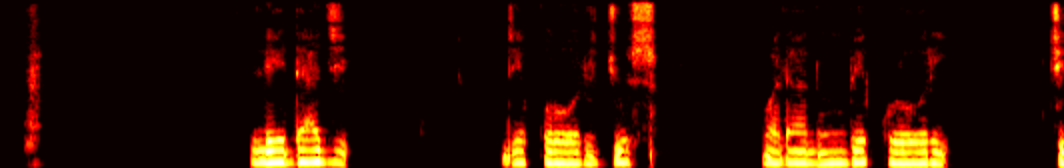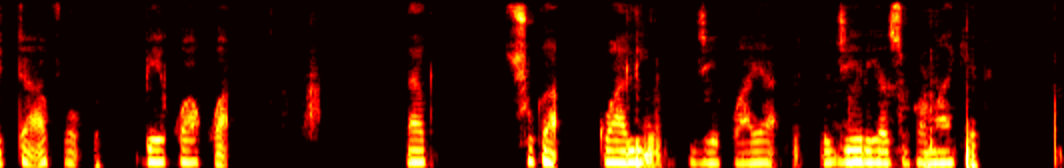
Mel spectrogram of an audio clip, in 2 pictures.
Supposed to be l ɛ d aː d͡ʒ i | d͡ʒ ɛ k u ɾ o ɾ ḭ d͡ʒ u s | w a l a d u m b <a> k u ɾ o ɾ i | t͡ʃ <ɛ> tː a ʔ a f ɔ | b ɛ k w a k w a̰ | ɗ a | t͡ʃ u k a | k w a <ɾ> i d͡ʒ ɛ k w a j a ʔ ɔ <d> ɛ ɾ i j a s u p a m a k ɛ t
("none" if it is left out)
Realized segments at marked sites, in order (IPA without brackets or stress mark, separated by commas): ɛ, i, l, d͡ʒ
